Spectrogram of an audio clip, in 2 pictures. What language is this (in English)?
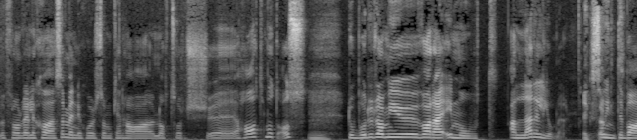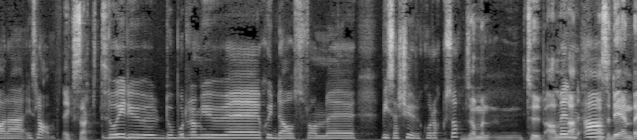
Swedish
